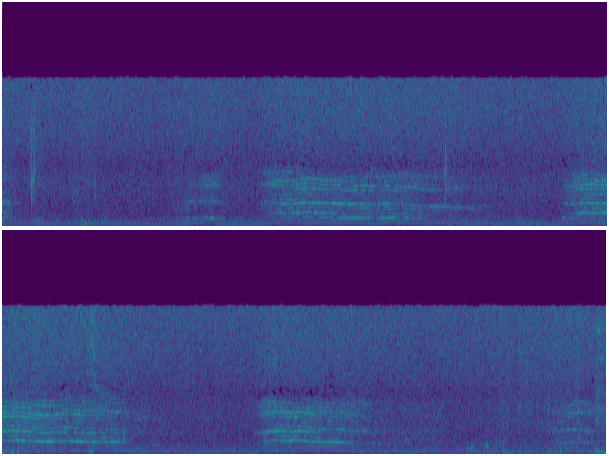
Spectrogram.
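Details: Tabby cat giving birth to her second kitten, indoors: long, steady, drawn-out wailing calls with rich harmonics, about three seconds each, repeated roughly every three seconds, with a constant low electrical hum underneath.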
